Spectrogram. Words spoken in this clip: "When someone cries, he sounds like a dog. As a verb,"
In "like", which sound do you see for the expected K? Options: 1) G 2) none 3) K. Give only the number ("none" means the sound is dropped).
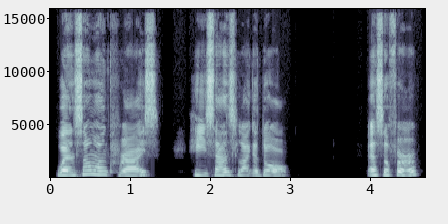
3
